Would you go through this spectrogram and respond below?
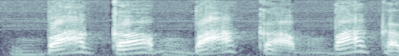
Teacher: había que hacer la fricativa había que dejar salir el aire un poquito · es la V, que contrasta con la B, pero solo en cuanto a la grafía, porque se pronuncian iguales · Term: bilabial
